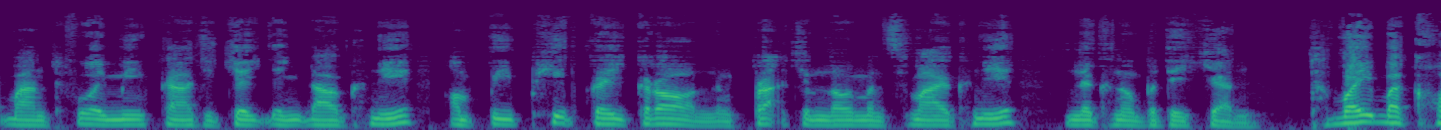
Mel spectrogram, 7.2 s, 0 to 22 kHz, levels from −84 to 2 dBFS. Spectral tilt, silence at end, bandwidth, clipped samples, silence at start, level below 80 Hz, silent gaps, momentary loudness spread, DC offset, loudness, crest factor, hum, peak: -6 dB/octave; 0 s; 15 kHz; under 0.1%; 0 s; -60 dBFS; none; 6 LU; under 0.1%; -30 LUFS; 20 dB; none; -10 dBFS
